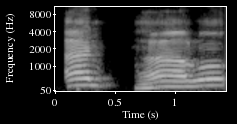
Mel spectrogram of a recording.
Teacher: ہم اس نون ساکن پر غنہ نہیں کر رہے ہیں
